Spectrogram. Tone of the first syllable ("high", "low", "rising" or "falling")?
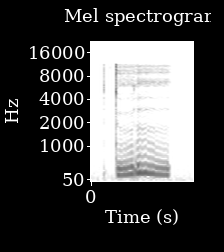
rising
